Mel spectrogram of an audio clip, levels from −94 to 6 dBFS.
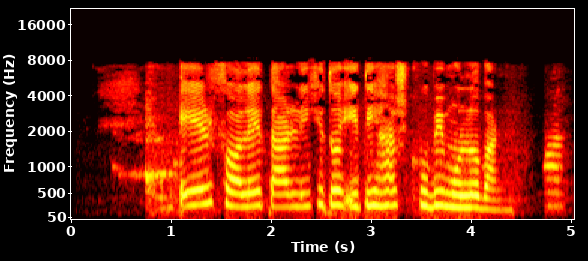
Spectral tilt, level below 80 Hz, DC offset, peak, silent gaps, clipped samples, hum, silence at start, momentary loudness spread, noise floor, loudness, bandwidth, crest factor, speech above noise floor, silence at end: -2 dB/octave; -58 dBFS; under 0.1%; -2 dBFS; none; under 0.1%; none; 0.75 s; 14 LU; -46 dBFS; -14 LUFS; 8.2 kHz; 14 dB; 31 dB; 0.1 s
